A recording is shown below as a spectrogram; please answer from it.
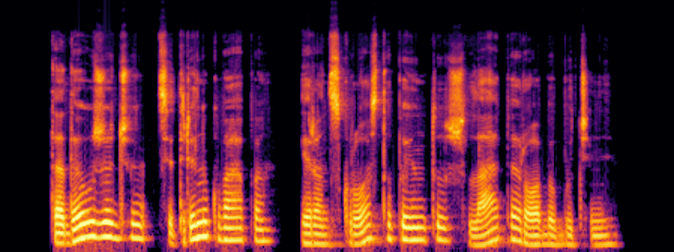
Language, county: Lithuanian, Klaipėda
